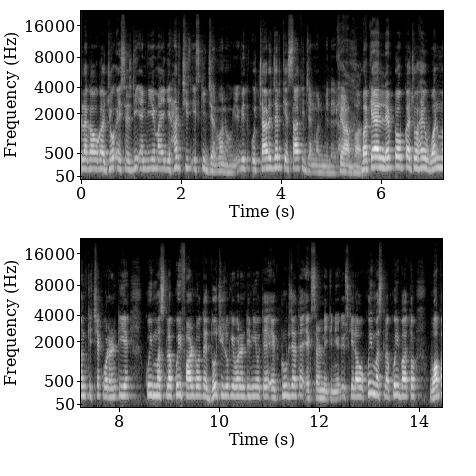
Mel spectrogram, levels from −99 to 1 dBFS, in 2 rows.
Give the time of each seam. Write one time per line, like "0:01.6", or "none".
none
